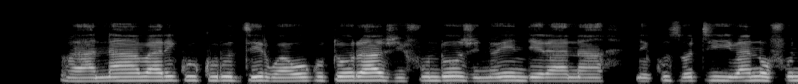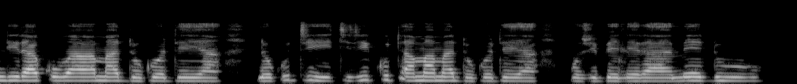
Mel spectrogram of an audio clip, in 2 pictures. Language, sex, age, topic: Ndau, female, 36-49, health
